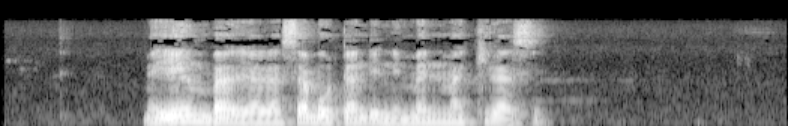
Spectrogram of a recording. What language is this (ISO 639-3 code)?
abb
